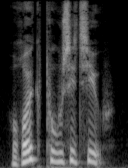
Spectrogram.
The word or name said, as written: rygpositiv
